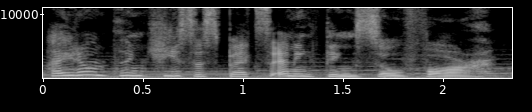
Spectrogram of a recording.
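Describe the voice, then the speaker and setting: A woman voicing a youthful, earnest and thoughtful female companion in a story game, explaining things in a measured way. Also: sits high, big pitch swings, music in the background. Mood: earnest, explanatory. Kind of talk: scripted game story dialogue.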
